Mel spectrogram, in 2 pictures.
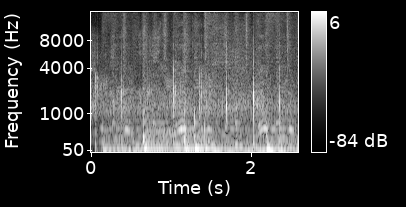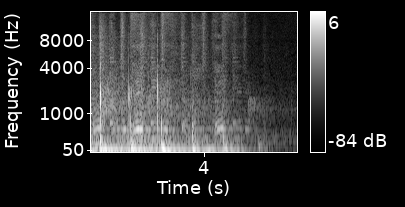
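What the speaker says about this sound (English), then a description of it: "Let's give her a round of applause." An event audience at a Nigerian state gathering breaks into a round of applause, steady clapping with strong musical backing underneath, ending as the sound fades out near the close.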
